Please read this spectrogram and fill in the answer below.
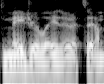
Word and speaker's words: Major Lazer: Don't ask me to pronounce major laser. Well, I know how to say it now, but yeah, no, it's not mejor laser, like some sort of idiot. It's major laser.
